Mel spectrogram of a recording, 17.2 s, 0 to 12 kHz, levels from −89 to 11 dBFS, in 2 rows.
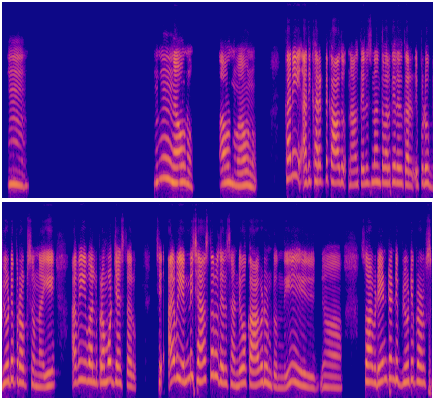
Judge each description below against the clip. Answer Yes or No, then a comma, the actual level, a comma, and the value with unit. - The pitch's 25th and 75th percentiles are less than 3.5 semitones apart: No, average, 3.8 semitones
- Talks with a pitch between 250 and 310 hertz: Yes, very high, 270 Hz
